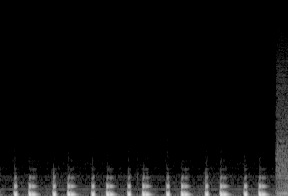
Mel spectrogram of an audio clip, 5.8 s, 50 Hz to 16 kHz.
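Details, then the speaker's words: Split second heart sound, demonstrated for a cardiovascular exam: regular heartbeat near 80 a minute with a doubled S2 ("lub dub-dub"), two valve closures with one delayed. "فالسبلتين هو راح يكون كلوجر مال تو فالفز بس واحده منهن متاخره عن الثانيه"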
